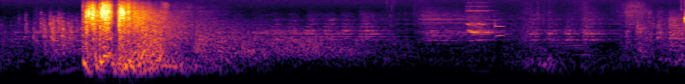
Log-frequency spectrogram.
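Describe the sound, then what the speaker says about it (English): Naval gunfire in World of Warships: Legends, firing high-explosive shells at a destroyer: one loud heavy boom near the start, then a long rumbling decay and fainter distant reports, with no talking. "So because I'm shooting at a destroyer here"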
